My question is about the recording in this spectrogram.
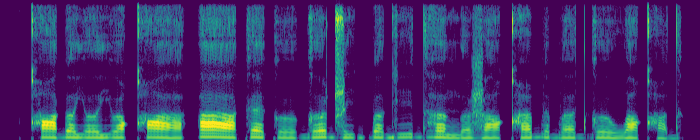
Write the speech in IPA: qʰ a ɠ ɜ j əː j ɵː qʰ a | aː k ɛ k ɵː ɡ əː ɖ͡ʐ iː ɡ ɓ ɜ ɡ iː dʱ ɜ ŋ əː ʐ aː qʰ i b ɛ b ɜː d ɡ ɵː w a qʰ ə d

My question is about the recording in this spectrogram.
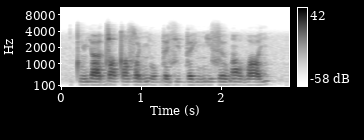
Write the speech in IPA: tʲ õ j a dʲ u j tˤ ø zˤ o ɲ o b ɛ zʲ e b ɛ j ɲ i z ə w ã j ðˤ a j

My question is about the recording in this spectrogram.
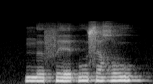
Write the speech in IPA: ŋ ɘ f e | u s ɛ ʁ u

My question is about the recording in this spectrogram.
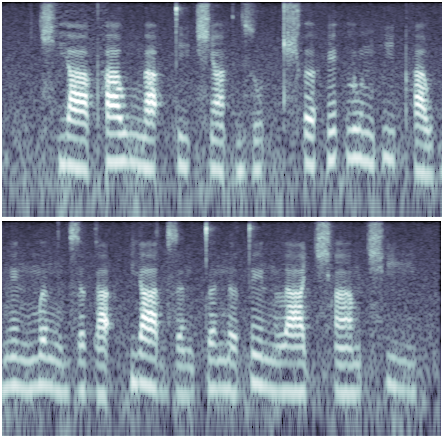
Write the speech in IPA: t͡ɕʰ j a˨˩ pʰ a˧ w n̪ a˨ ʔ t̪ i˨ ʔ ɕ ã˨ k̚ d͡z u˨ t̚ t͡ɕʰ ə˥˧ h ẽ˦ t̚ l u˥˧ n p i˥˧ pʰ a˨˩ w b ẽ˥˧ n m ə˥˧ ŋ d͡z ə˧ ɡ a˨ ʔ k j a˥˧ d͡z ə˨˩ n t̪ ə˧ n ə˨˩ t̪ ẽ˥˧ n l a˧ t͡ɕʰ ã˧ m t͡ɕʰ i˥˧

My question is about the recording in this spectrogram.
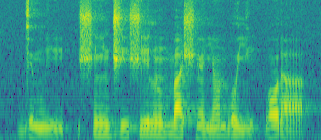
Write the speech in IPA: ɡ e˨ m i˨ | ʃ ĩ˧ d͡ʒ i˧ ʃ i˦ l ũ˦˨ m a˧ ʃ ɛ̃˨ j ã˨˦ b o˦˨ j i˨ ɡ͡b ɔ˧ ɾ a˨

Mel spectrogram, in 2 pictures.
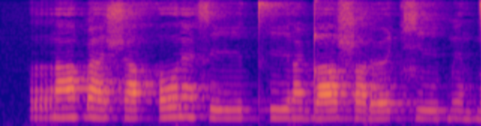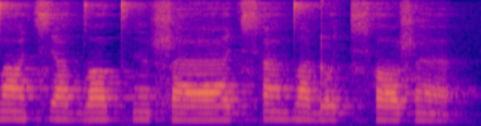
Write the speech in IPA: r ã ɓ æ ʃ a h ɤ ɾ ẽ s iː t̪ʰ i ɾ ɐ̃ ɖ a ʂ ɐ ɾ ø t͡ɕ i ɓ ĩ d̪ ã t͡ɕ æ d̪ ɐ t̪ʰ ĩ ʂ æː t͡ɕʰ æ̃ d̪ a ɖ ɤ t͡ɕʰ ɐ ʂ ɛ̃

